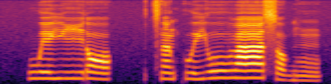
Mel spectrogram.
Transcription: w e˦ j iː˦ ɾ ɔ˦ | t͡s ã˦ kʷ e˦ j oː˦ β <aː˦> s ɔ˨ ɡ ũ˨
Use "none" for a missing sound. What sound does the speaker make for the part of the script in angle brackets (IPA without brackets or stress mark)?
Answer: aː˦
